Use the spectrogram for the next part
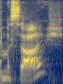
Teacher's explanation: make the open a sound like hot and stop plus the z sound together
